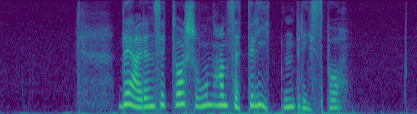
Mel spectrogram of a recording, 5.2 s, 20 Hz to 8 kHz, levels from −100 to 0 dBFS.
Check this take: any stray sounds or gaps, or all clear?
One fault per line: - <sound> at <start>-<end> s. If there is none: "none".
none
